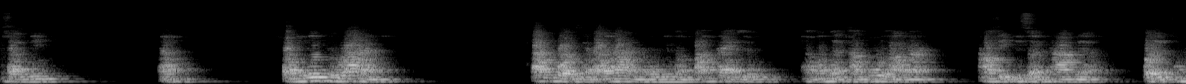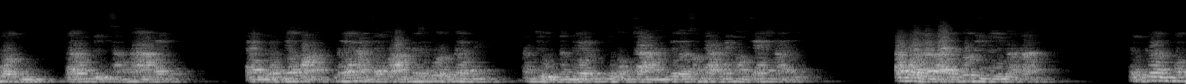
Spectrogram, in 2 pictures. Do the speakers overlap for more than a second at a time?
No

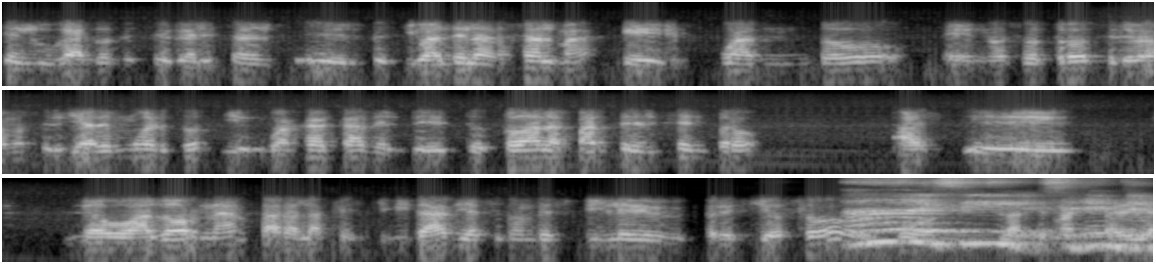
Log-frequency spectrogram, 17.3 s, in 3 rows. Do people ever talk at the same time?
Yes, from 15.7 s

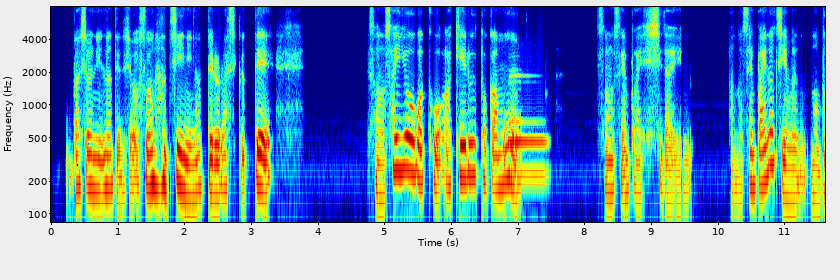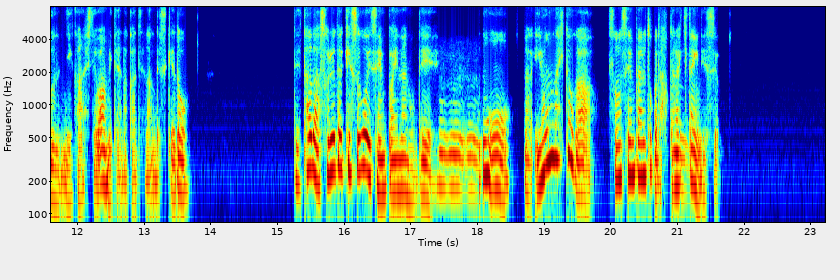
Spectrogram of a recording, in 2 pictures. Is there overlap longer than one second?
No

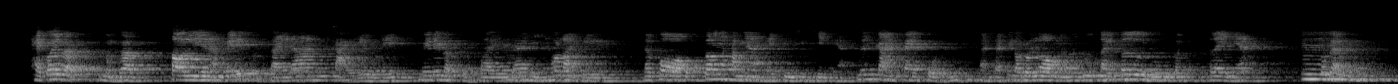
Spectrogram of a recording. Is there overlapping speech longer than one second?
No

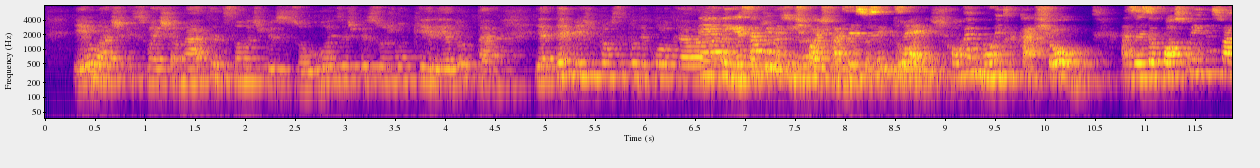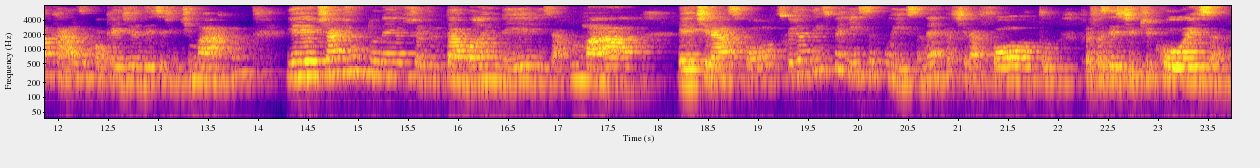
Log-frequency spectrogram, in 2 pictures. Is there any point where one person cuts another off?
Yes, from 6.5 s

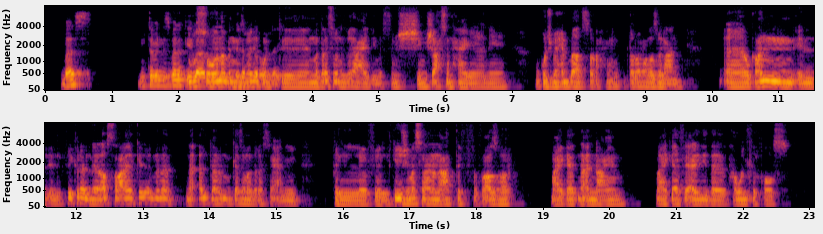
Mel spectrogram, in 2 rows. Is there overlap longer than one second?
Yes, from 2.1 s

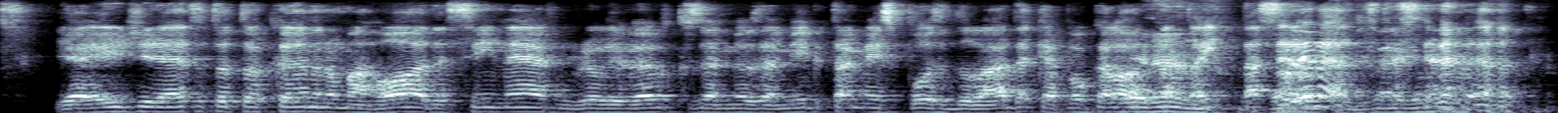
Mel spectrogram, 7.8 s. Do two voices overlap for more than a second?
Yes, from 5.4 s

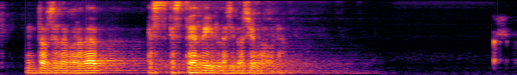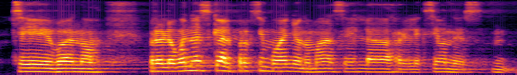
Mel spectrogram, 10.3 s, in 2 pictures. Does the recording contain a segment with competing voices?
No

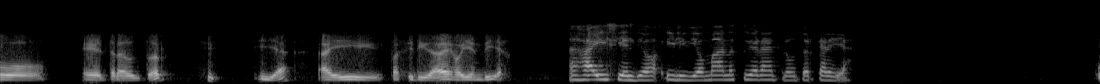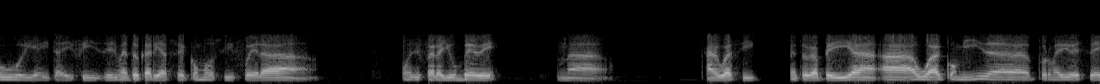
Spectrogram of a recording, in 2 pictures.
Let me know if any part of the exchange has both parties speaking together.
No

